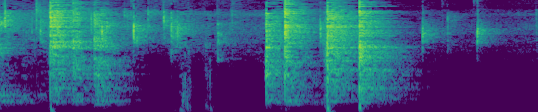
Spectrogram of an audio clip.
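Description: A metal ladle clatters and clinks against a cooking pot with oil heating for cumin and whole spices, several sharp close knocks in an uneven rhythm that thin out toward the end, with no talking.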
